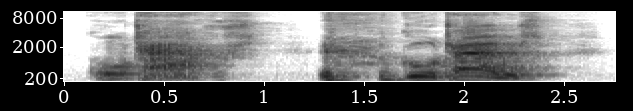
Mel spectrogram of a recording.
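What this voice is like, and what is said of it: Imitated thick Cajun accent. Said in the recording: “he sounds like he's got that really thick Cajun accent”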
